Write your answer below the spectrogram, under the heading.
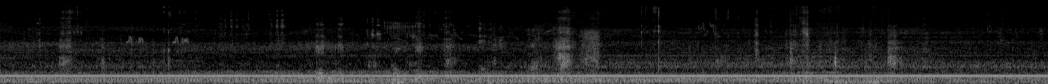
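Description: A steady mid-pitched hum that never changes, over a low outdoor rumble, with scattered faint clicks and crinkles.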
